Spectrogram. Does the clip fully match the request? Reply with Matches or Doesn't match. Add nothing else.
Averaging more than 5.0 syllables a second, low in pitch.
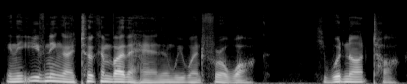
Matches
